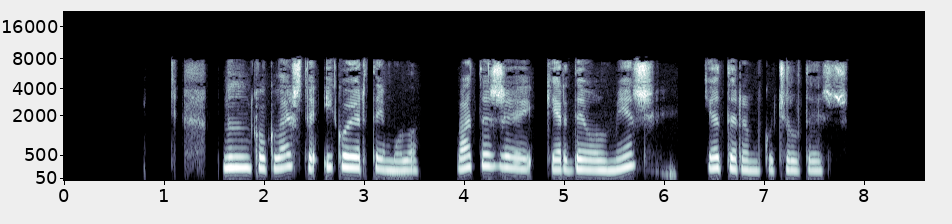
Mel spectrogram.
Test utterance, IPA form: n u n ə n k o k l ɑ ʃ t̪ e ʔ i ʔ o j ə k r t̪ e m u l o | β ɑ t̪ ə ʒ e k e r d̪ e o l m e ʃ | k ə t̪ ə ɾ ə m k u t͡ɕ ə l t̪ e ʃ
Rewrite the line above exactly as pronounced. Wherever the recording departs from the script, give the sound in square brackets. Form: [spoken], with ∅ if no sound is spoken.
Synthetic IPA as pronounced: n u n ə n k o k l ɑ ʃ t̪ e ʔ i [k] o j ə [∅] r t̪ e m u l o | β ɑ t̪ ə ʒ e k e r d̪ e o l m e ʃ | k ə t̪ ə ɾ ə m k u t͡ɕ ə l t̪ e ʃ

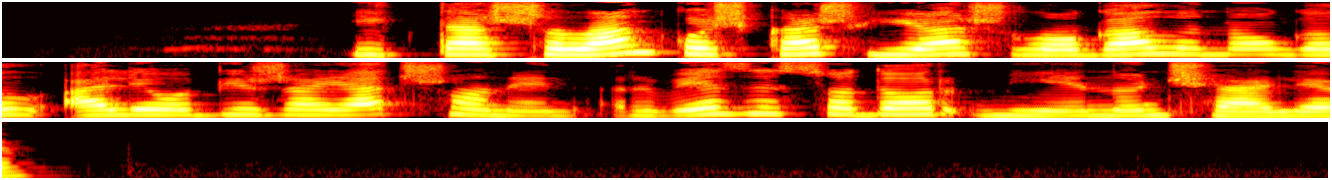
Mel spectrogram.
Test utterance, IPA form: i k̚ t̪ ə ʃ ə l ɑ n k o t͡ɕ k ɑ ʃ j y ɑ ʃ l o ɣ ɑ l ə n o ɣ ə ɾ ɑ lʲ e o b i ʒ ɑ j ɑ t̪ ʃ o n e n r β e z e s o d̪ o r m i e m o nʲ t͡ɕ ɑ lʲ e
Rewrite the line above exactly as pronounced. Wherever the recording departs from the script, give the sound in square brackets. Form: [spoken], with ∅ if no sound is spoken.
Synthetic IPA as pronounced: i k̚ t̪ [ɑ] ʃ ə l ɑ n k o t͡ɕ k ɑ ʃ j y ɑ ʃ l o ɣ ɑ l ə n o ɣ ə [l] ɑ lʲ e o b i ʒ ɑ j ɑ t̪ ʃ o n e n r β e z e s o d̪ o r m i e [n] o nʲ t͡ɕ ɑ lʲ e

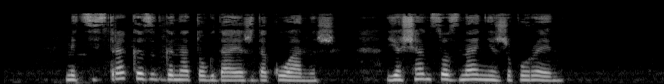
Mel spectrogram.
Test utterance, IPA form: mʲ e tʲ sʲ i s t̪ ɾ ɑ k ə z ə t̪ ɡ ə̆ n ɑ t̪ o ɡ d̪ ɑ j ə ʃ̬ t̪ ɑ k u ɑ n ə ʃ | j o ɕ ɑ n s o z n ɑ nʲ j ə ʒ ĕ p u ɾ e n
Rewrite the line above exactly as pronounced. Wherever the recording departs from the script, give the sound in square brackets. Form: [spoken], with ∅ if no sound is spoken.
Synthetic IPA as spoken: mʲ e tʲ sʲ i s t̪ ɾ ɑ k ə z ə t̪ ɡ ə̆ n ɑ t̪ o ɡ d̪ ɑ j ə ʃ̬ [d̪] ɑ k u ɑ n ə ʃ | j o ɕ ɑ n s o z n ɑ nʲ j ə ʒ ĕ p u ɾ e n

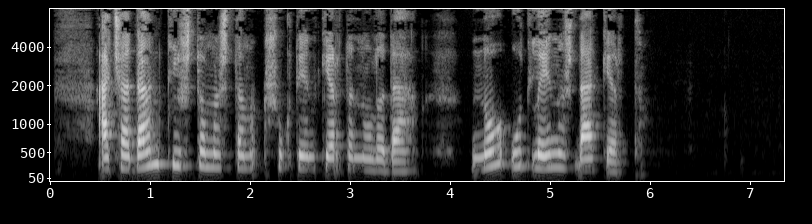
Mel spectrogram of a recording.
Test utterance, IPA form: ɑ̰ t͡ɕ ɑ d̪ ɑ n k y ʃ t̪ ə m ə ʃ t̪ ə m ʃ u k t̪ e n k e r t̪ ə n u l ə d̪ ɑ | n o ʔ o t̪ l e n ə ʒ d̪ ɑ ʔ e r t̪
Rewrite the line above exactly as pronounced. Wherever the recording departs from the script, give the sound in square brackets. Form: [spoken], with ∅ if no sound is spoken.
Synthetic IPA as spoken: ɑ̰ t͡ɕ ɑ d̪ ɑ n k y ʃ t̪ ə m ə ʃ t̪ ə m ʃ u k t̪ e n k e r t̪ ə n u l ə d̪ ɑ | n o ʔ [u] t̪ l e n ə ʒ d̪ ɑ [k] e r t̪

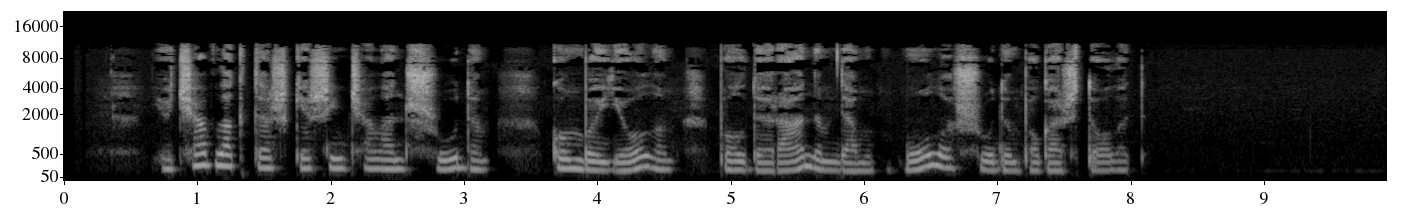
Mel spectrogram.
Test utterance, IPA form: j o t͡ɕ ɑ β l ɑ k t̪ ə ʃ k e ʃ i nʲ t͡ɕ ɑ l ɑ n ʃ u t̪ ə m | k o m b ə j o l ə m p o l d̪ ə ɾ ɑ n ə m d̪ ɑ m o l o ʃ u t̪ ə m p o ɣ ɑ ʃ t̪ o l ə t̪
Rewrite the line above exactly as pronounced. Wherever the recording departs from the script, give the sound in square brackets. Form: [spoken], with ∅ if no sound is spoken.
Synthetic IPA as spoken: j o t͡ɕ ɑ β l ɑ k t̪ ə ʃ k e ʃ i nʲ t͡ɕ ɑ l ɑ n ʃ u [d̪] ə m | k o m b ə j o l ə m p o l d̪ ə ɾ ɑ n ə m d̪ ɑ m o l o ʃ u [d̪] ə m p o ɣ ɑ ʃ t̪ o l ə t̪

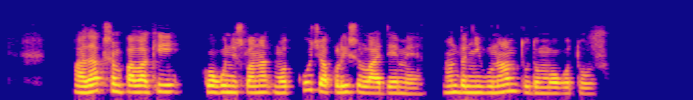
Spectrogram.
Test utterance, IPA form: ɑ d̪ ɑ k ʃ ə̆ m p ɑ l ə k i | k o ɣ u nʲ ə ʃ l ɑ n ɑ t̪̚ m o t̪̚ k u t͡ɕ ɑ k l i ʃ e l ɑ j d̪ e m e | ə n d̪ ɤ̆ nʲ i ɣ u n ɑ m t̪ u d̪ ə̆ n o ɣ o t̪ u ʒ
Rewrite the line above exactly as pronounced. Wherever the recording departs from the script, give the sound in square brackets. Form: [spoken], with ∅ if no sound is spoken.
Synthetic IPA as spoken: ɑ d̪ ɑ k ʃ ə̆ m p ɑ l [ɑ] k i | k o ɣ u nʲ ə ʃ l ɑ n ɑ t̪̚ m o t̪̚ k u t͡ɕ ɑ k l i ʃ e l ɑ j d̪ e m e | ə n d̪ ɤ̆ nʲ i ɣ u n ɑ m t̪ u d̪ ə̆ [m] o ɣ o t̪ u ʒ

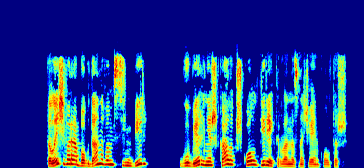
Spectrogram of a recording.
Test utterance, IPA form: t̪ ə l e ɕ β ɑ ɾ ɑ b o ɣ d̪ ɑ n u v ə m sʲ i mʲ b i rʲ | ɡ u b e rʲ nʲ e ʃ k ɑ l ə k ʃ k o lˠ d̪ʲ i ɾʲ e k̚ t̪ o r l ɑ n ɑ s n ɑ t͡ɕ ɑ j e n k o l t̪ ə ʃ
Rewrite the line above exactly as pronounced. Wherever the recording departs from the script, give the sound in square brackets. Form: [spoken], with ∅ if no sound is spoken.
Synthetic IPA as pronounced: t̪ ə l e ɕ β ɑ ɾ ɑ b o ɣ d̪ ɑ n [o] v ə m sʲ i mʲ b i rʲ | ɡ u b e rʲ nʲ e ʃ k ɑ l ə k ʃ k o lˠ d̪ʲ i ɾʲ e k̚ t̪ o r l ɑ n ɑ [z] n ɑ t͡ɕ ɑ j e n k o l t̪ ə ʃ

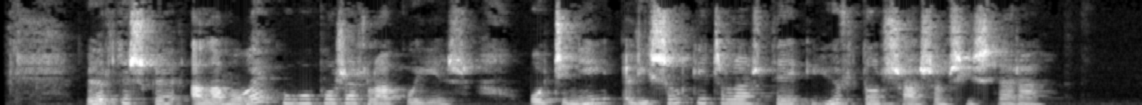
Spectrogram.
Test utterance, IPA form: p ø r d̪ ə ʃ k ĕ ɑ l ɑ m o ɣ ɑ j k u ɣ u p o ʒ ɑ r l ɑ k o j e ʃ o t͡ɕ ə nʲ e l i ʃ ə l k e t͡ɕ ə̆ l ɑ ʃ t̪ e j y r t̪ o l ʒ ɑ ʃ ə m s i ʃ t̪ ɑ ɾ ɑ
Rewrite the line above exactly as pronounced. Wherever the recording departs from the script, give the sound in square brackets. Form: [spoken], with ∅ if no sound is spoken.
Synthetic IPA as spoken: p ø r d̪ ə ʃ k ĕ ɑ l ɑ m o ɣ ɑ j k u ɣ u p o ʒ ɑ r l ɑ k o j e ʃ o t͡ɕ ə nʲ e l i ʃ ə l k e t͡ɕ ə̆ l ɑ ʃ t̪ e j y r t̪ o l [ʃ] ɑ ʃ ə m [ʃ] i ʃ t̪ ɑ ɾ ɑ

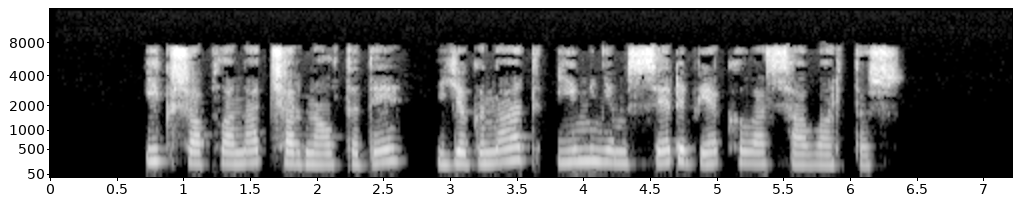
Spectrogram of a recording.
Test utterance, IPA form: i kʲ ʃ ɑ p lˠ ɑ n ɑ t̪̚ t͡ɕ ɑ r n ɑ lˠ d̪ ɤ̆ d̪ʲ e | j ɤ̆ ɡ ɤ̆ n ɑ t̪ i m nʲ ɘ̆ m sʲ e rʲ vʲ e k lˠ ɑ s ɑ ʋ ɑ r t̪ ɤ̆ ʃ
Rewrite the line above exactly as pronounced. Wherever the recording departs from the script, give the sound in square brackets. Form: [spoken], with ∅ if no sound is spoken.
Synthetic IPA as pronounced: i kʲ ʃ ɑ p lˠ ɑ n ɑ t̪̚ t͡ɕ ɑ r n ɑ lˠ [t̪] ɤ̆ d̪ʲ e | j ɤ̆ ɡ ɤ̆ n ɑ t̪ i m nʲ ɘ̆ m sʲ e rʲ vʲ e k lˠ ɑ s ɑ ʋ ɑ r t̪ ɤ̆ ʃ

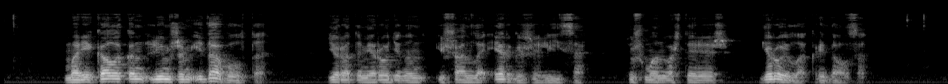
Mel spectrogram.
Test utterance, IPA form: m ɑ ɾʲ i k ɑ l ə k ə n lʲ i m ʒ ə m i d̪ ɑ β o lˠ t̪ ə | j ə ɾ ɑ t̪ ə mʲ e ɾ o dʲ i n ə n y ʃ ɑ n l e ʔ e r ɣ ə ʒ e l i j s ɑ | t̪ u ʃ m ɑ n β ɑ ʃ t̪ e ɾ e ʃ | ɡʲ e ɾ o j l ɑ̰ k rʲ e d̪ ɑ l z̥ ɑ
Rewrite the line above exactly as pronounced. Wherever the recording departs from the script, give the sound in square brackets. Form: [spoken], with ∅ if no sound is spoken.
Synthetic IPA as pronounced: m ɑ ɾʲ i k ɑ l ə k ə n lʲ [y] m ʒ ə m i d̪ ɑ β o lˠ t̪ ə | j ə ɾ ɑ t̪ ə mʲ e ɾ o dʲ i n ə n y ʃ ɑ n l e ʔ e r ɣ ə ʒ e l i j s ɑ | t̪ u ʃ m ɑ n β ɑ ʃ t̪ e ɾ e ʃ | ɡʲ e ɾ o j l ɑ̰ k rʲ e d̪ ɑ l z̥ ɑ

